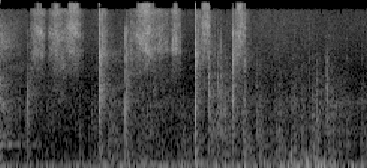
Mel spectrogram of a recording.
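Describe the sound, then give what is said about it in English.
Writing on a board: faint scratchy strokes and a few sharp taps of the pen, scattered irregularly over a low background hiss. “So let me write these on the board.”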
